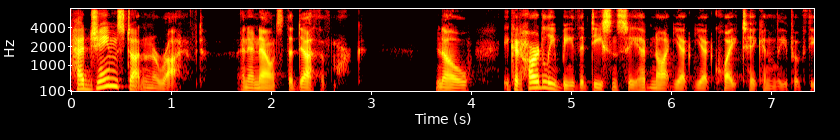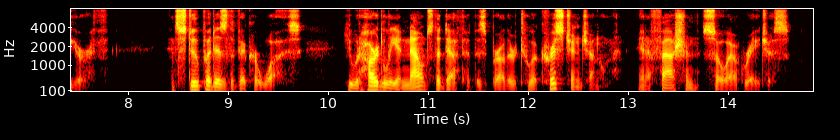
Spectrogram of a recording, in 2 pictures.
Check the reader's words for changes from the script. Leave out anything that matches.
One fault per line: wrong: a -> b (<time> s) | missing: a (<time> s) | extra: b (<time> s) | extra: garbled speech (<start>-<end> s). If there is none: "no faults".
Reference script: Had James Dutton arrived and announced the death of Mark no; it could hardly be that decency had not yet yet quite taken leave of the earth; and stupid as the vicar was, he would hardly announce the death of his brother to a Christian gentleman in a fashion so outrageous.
no faults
